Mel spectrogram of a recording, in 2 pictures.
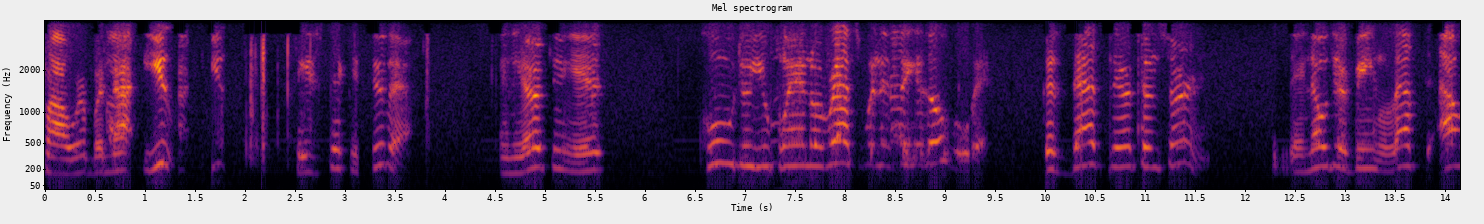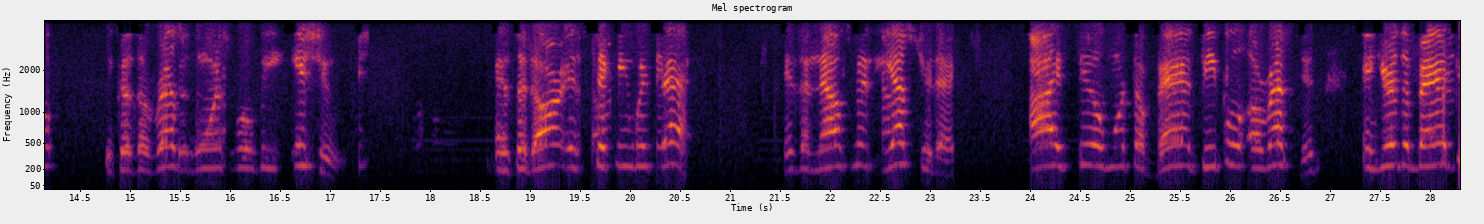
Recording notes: TNTSuperfantastic Conference Call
